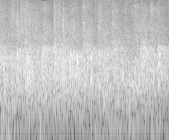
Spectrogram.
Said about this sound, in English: if you'll join me in a quick round of applause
